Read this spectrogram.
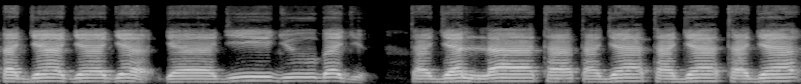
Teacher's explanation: Jadi agak bukan tengah lidah lagi. Padahal kalau kita belajar tempat keluar huruf jim itu tengah lidah, langit-langit atas. Nah, sehingga kalau berbunyi ja itu bisa dirasakan dia tidak di tengah lidah langit-langit atas ya. · Kalau tak itu punya hamas, kalau jim dia enggak punya hamas.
